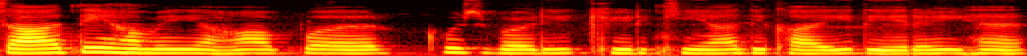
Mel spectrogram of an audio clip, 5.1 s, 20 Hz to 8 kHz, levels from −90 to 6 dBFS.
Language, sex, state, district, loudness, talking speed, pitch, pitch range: Hindi, male, Chhattisgarh, Raipur, -19 LUFS, 130 wpm, 195 Hz, 185-200 Hz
